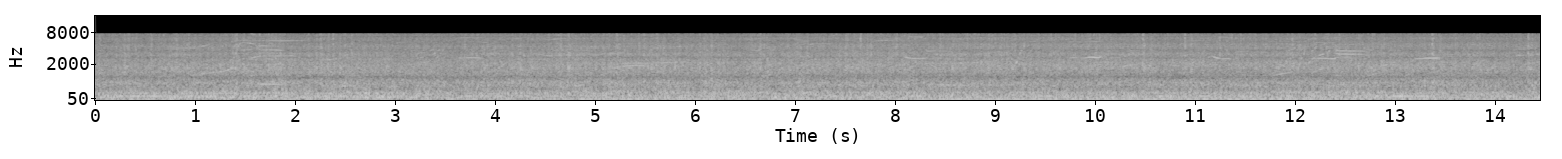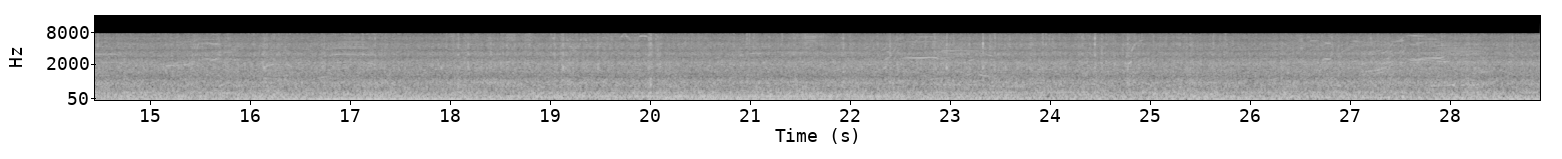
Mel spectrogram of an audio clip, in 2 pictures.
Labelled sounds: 8.0	8.5	killer whale, southern resident, 2.1 to 3.8 kHz
11.8	12.8	killer whale, southern resident, 2.6 to 5.4 kHz
22.3	23.4	killer whale, southern resident, 2.7 to 6.9 kHz

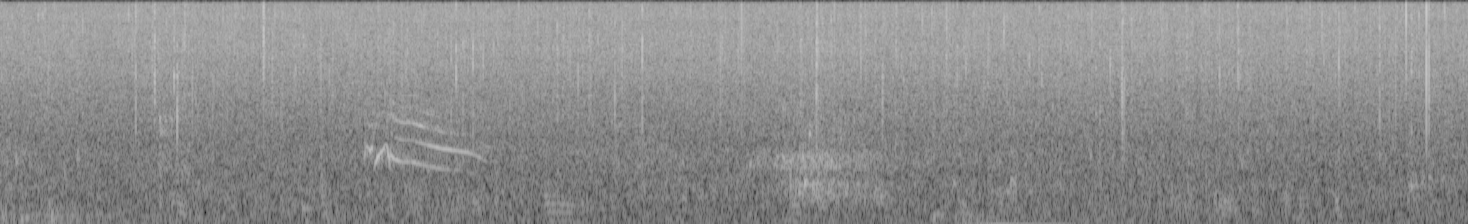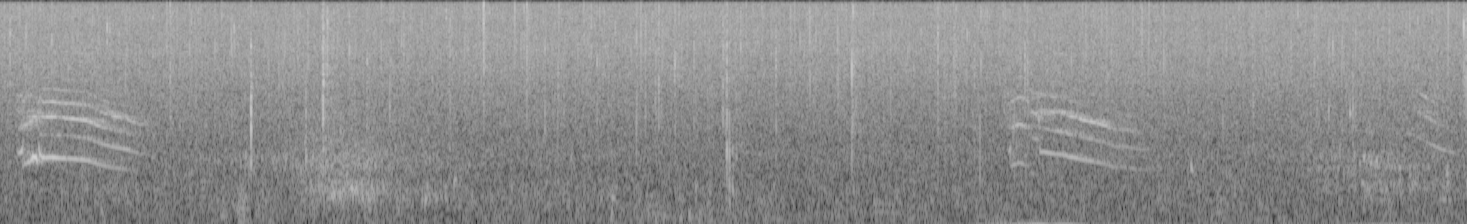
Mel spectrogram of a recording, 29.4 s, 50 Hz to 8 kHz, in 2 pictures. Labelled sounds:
3.7	4.9	killer whale, Bigg's (transient), 0.78 to 1.8 kHz
14.9	16.2	killer whale, Bigg's (transient), 0.78 to 2.2 kHz
25.0	26.2	killer whale, Bigg's (transient), 0.78 to 1.9 kHz
28.8	29.3	killer whale, Bigg's (transient), 0.91 to 2.0 kHz

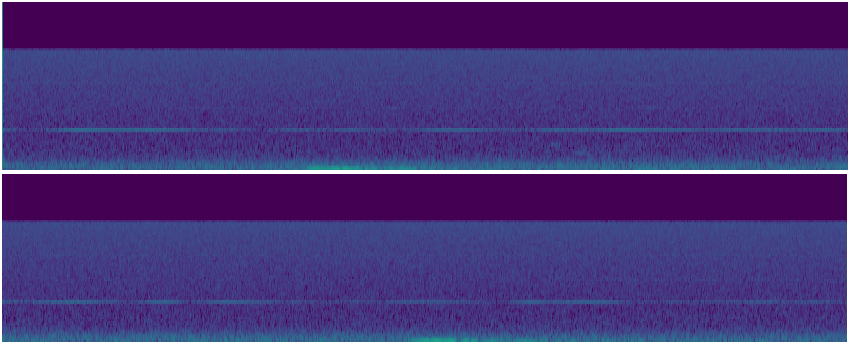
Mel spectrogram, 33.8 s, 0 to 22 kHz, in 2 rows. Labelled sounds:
1.1	1.7	vessel noise, 0.83 to 0.99 kHz

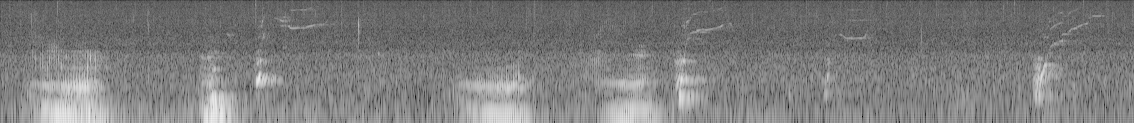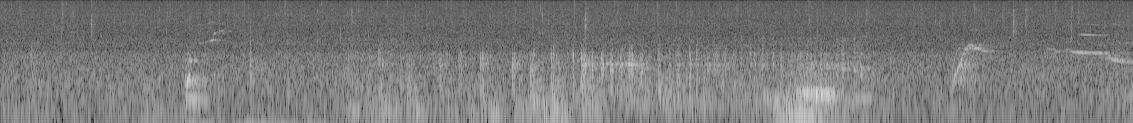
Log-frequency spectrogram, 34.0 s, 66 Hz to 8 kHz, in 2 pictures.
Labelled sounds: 4.1	4.9	humpback whale, 2.6 to 5.9 kHz
9.4	10.9	humpback whale, 0.78 to 3.0 kHz
12.6	13.0	humpback whale, 1.6 to 3.7 kHz
15.7	16.4	humpback whale, 1.2 to 3.2 kHz
20.0	20.4	humpback whale, 1.5 to 1.8 kHz
31.5	32.0	humpback whale, 1.0 to 1.4 kHz
33.0	33.9	humpback whale, 0.78 to 3.1 kHz

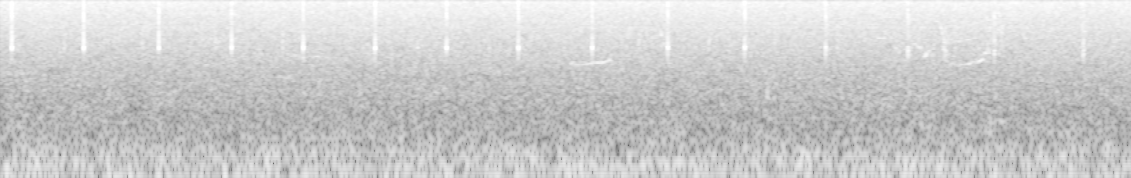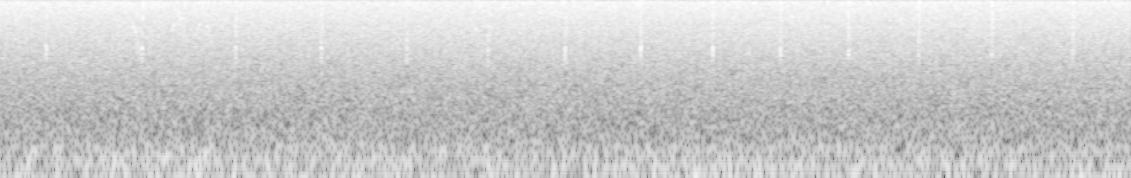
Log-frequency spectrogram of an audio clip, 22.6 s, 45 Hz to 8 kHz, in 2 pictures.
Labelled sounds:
5.7	6.1	killer whale, northern resident, A clan, 1.2 to 1.5 kHz
9.5	9.9	killer whale, northern resident, A clan, 1.2 to 1.5 kHz

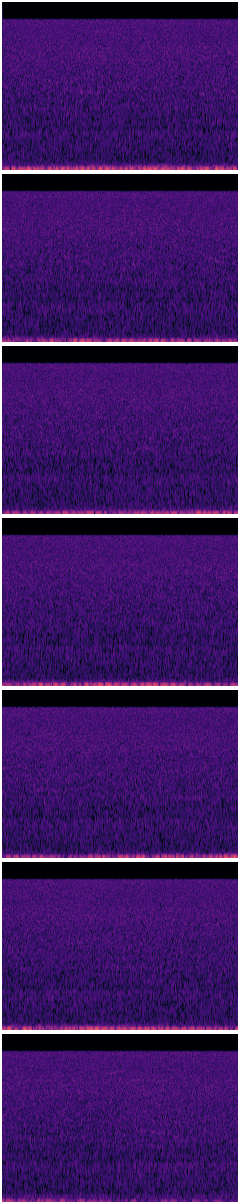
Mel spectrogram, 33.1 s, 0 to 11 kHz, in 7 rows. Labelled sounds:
8.8	9.1	killer whale, Bigg's (transient), 1.8 to 2.0 kHz
30.4	30.7	killer whale, Bigg's (transient), 4.8 to 5.2 kHz
31.3	31.6	killer whale, Bigg's (transient), 1.4 to 1.5 kHz

